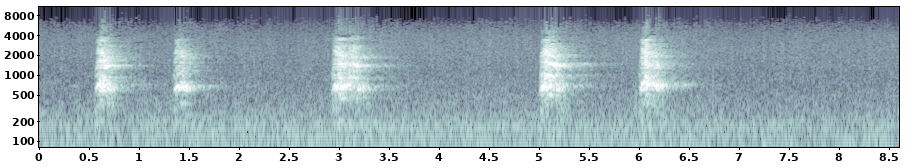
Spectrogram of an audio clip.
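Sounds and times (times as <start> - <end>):
steady low rumbling hum: 0.0 - 8.6
jackal short harsh yelping barks: 0.6 - 1.9, 2.9 - 3.7, 5.0 - 6.7.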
